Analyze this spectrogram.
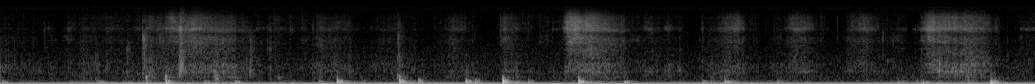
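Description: A hand kneads sticky yeast dough in a metal bowl.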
